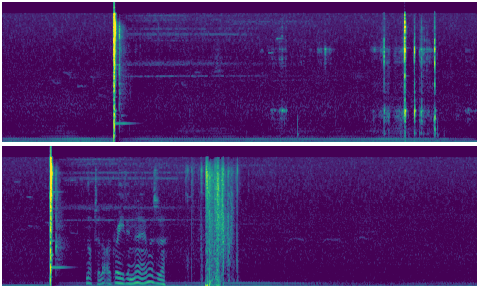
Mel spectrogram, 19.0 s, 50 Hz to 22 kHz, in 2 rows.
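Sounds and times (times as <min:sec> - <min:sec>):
steady low hum: 0:00.0 - 0:19.0
air rifle shot: 0:02.2 - 0:02.8, 0:10.4 - 0:10.8.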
